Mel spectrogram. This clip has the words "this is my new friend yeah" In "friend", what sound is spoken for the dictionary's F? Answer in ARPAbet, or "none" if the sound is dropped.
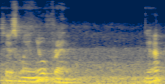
F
